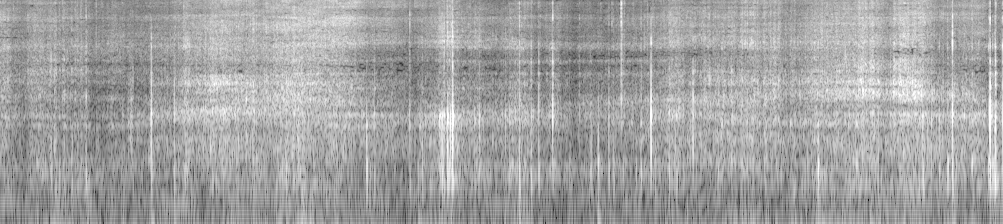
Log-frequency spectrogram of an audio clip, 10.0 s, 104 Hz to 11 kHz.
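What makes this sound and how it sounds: A small hollow white-painted wooden box with pearl-bead trim and brass hinges, lid closed, is scratched slowly and hard with the short natural fingernails of both hands. The result is a steady, dry, crackling scrape centred in the midrange around 1 kHz, broken by sharp, brief clicks as the nails catch.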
